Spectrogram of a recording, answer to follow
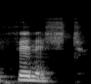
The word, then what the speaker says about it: finished: It makes the ed makes the t sound. So we say finished. See the t sound at the end?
